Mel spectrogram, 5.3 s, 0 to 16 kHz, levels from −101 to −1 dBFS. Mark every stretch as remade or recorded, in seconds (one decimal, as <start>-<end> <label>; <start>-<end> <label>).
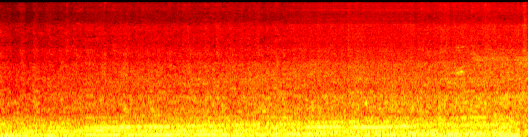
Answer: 0.0-2.9 recorded; 2.9-4.2 remade; 4.2-5.3 recorded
